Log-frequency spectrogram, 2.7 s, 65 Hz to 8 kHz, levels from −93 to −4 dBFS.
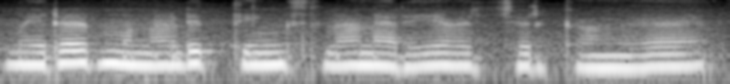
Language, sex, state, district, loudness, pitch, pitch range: Tamil, female, Tamil Nadu, Namakkal, -14 LUFS, 190 Hz, 180-200 Hz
